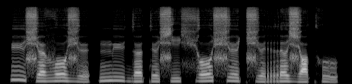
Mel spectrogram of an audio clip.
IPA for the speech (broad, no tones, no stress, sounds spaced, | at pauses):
y ɕ œ v o ʑ ʏ | m y d̪ œ t̪ ʏ ɕ i ç o ɕ ʏ t͡ɕ ʏ r ə ʑ ɒ t̪ʰ u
